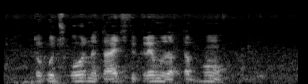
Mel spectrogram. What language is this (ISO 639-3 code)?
urd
